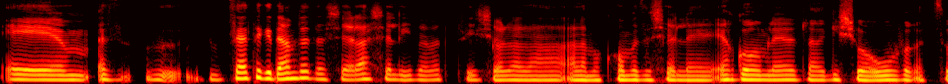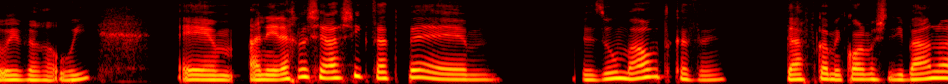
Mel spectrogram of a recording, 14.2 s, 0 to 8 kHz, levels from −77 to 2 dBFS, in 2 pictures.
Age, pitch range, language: 20-39, 170-205 Hz, Hebrew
